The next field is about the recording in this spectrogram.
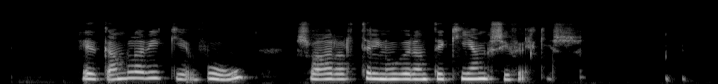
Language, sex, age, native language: Icelandic, female, 20-29, Icelandic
